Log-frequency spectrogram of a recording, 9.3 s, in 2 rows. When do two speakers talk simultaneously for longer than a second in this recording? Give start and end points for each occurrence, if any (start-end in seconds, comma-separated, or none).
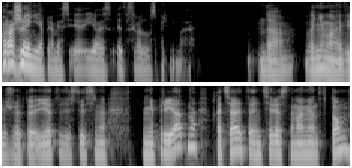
none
